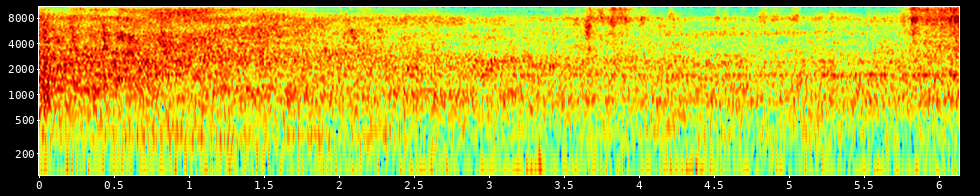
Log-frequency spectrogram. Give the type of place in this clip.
street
